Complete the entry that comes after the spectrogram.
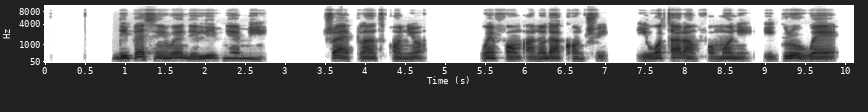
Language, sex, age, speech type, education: Nigerian Pidgin, male, 30-45, spontaneous, tertiary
